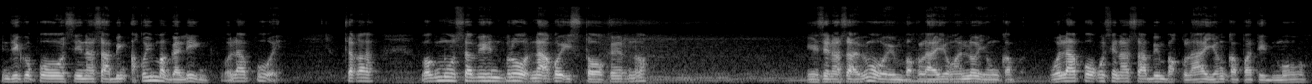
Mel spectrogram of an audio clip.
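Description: A man's voice: mid-range voice, normal speed, slight background noise. Man, vlogger, casual defensive talk to viewers, repetitive, polite tag questions. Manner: defensive, repeats himself, tags lines with "no?" and "di ba?"; polite, uses the respectful "po" often.

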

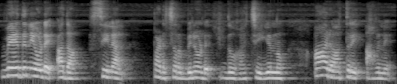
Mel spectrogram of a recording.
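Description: A woman with a Malabar Malayalam accent narrating a sad story in an earnest, dramatic way. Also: mid-range voice. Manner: earnest, dramatic, dwells on pauses. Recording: roomy echo.

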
